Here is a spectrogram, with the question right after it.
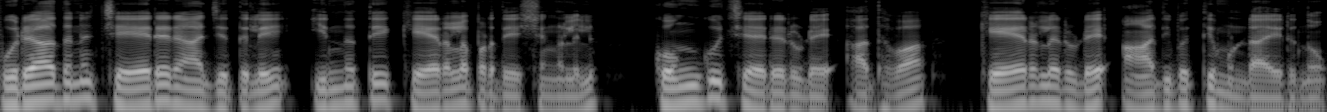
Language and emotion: Malayalam, neutral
